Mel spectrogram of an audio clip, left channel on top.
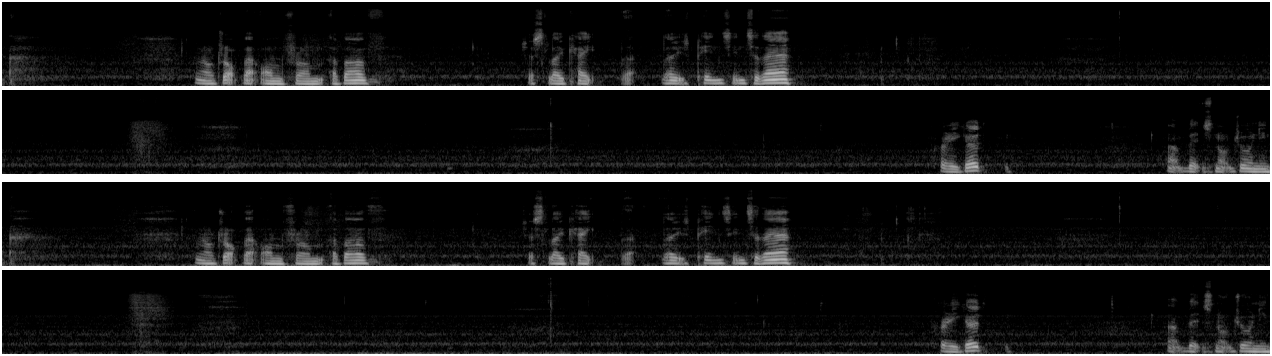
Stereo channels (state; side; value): normal; both; correlation 0.49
